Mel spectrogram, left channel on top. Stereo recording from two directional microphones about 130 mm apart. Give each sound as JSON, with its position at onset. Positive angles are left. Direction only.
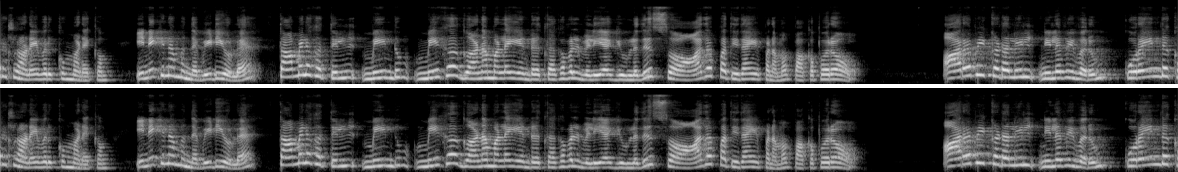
{"t": 0.0, "sound": "a woman's voice", "side_deg": 20}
